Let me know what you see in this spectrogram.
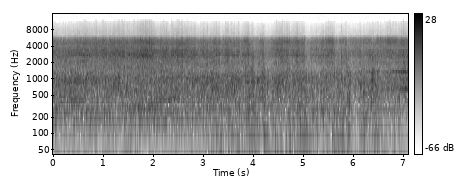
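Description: Italian regional train's passenger coaches running past close by, a loud, steady noise of wheels on the rails.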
